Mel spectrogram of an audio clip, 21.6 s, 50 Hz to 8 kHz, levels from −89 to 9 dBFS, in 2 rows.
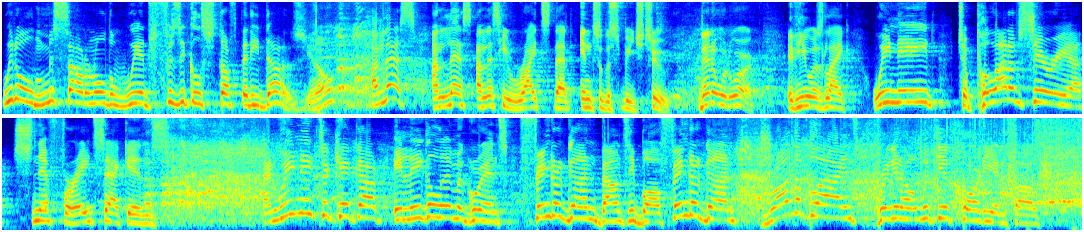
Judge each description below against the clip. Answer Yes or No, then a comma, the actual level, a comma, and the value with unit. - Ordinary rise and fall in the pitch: No, wide, 5.7 semitones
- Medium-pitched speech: No, very high, 250 Hz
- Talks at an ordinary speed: Yes, average, 190 wpm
